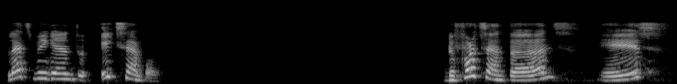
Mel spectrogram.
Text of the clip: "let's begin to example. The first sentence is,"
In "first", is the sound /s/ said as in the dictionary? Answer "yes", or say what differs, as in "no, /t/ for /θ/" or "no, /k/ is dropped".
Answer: no, /s/ is dropped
